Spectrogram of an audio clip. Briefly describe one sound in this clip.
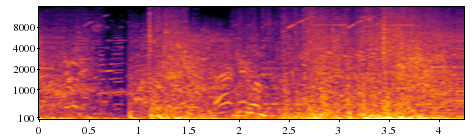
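An explosion booms in a video game.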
